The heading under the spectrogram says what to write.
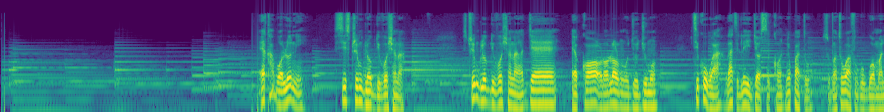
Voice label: Devotional Audio Yoruba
